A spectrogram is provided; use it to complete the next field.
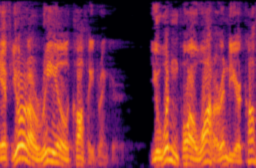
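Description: Showing vocal fry, a man speaks in a warm, upbeat tone with very wide pitch swings. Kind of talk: radio commercial, sponsor pitch. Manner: smooth, polished, persuasive announcer delivery; warm, upbeat, 1950s radio salesman cadence.

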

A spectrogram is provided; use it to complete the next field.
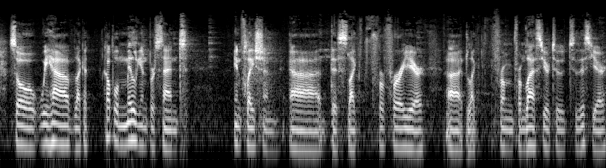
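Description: Noticeable background noise sits behind a man talking at a fairly slow pace. His pitch is fairly low and his intonation fairly even. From Venezuela. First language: Spanish. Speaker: crypto researcher. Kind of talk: panel discussion.

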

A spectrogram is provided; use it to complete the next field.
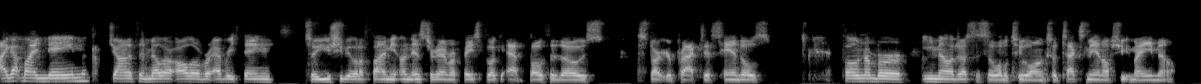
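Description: Very fast, very even in loudness, a man with a medium pitch and an American accent. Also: fairly even intonation. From Ohio. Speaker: dental practice consultant and coach. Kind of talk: interview.

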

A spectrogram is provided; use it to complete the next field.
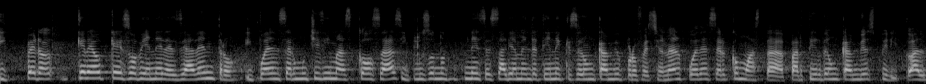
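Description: The pace is fairly quick. Intonation stays monotone and flat. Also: woman, high pitch for a woman. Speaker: actress and singer. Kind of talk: casual chat.

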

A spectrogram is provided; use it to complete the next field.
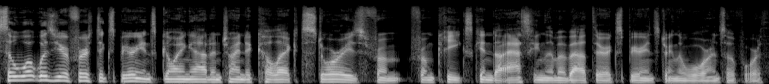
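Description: In a very clean recording with a silent background and a dry, close sound with no echo, a man with an American accent and a plain, everyday voice speaks at a moderate pace with fairly low pitch and lively intonation. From Oklahoma. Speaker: magazine writer. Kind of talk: interview.

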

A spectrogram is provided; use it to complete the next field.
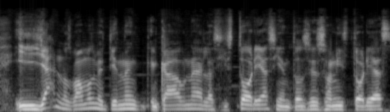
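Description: A man speaks fairly quickly while noticeable background noise carries on. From Tabasco, Mexico. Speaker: actor. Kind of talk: interview.

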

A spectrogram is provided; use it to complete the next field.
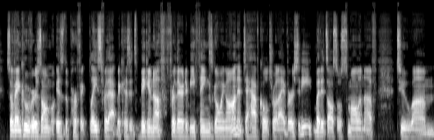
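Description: Recorded very cleanly with a silent background, a man with an American accent speaks at a very deep, low pitch with ordinary pitch variation. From US South. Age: 40s. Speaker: travel TV host and explorer. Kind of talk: casual interview chat.

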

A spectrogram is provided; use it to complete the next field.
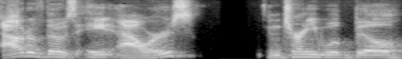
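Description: In a normal speaking voice with an American accent, a man talks at a fairly slow pace with lively intonation. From Utah. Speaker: family law attorney. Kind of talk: presentation.

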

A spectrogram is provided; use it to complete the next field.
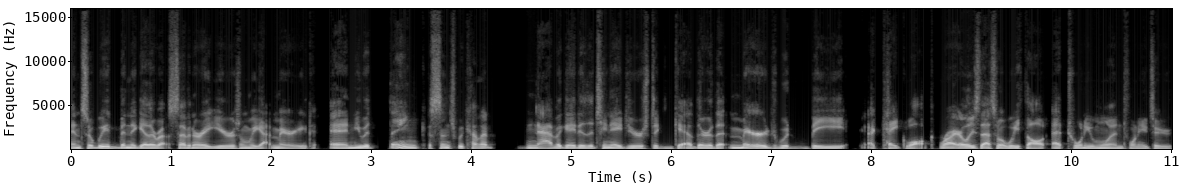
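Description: A man's fairly low-pitched, lively voice at a very fast pace with very even loudness, in a dry, close sound with no echo and a very clean recording with a silent background. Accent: East Texas. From East Texas. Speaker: financial planner and entrepreneur. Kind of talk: interview. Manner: casual, conversational.

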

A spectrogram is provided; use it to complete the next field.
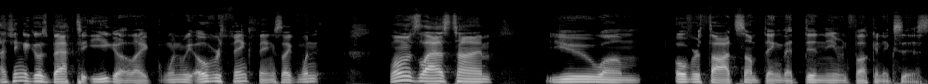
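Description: A man speaks with an American accent, at a moderate pace and medium pitch. He has an unremarkable speaking voice, and the sound is dry and close with no echo. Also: lively intonation. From US West Coast, Los Angeles. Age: 30s. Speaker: touring rock musician, band frontman. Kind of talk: casual chat. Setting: video call.

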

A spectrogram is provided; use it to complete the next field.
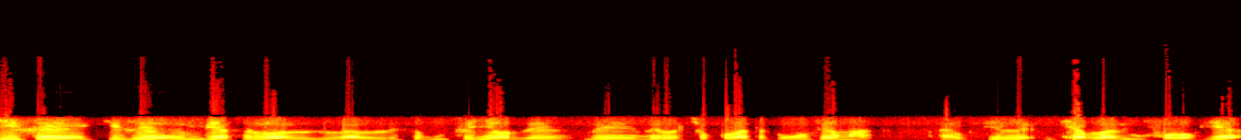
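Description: Lively intonation carries this speech along at a moderate pace. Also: man. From Mexico, Hidalgo. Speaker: radio caller. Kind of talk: casual chat.

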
